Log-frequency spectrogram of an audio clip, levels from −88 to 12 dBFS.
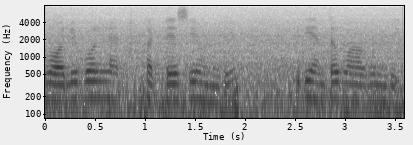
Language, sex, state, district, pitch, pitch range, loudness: Telugu, female, Andhra Pradesh, Guntur, 170 Hz, 165-180 Hz, -20 LUFS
